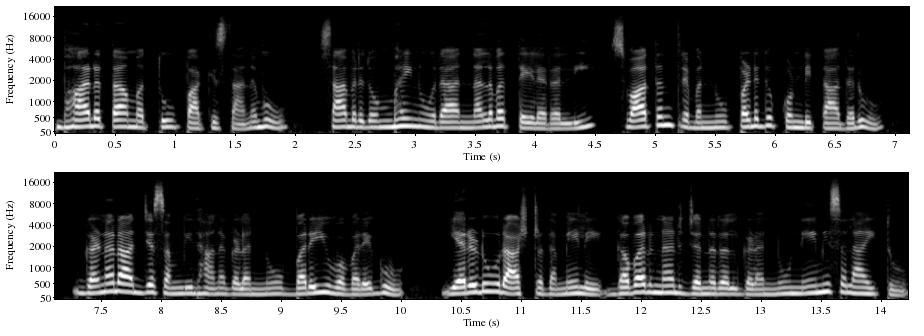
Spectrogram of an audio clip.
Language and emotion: Kannada, neutral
